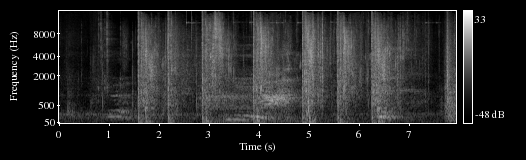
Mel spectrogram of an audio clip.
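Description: A man groans hoarsely.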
